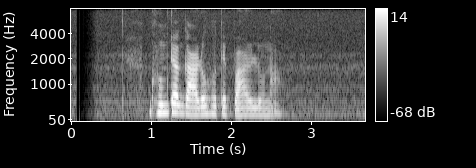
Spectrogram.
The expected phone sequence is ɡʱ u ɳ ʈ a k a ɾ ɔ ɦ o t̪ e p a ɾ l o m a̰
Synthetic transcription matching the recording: ɡʱ u m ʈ a ɡ a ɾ o ɦ o t̪ e p a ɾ l o n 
